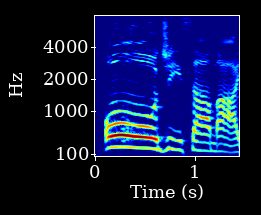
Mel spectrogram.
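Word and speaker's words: 王子様: want to make sure to elongate the o because the word for uh like prince and grandpa is real similar uh in pronunciation. like the kanji are completely different but the way it's pronounced is very similar.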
